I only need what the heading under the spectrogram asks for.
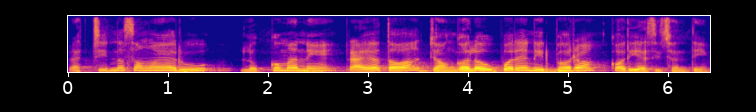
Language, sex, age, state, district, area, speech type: Odia, female, 18-30, Odisha, Dhenkanal, rural, spontaneous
